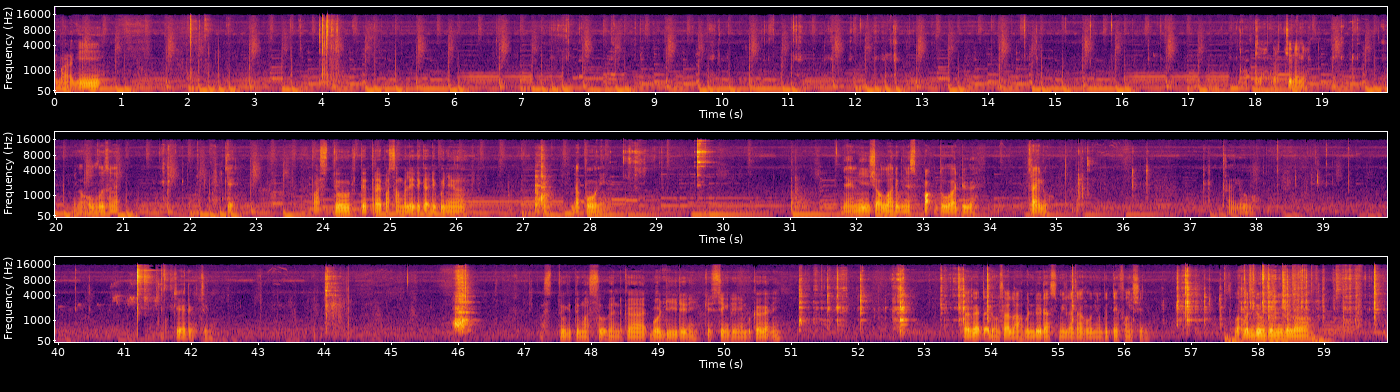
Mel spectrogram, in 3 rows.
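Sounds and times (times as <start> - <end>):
background music: 0.0 - 42.3, 56.9 - 59.9
tape tearing: 3.9 - 4.4.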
